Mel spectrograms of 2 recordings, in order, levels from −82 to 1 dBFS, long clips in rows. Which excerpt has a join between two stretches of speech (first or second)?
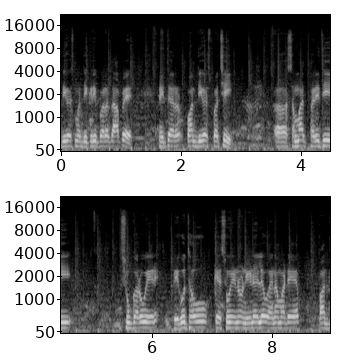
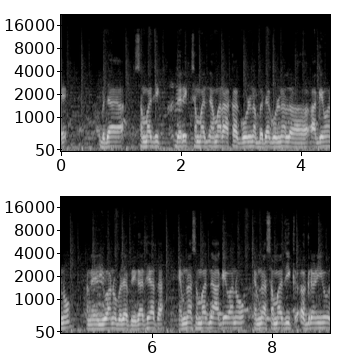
second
